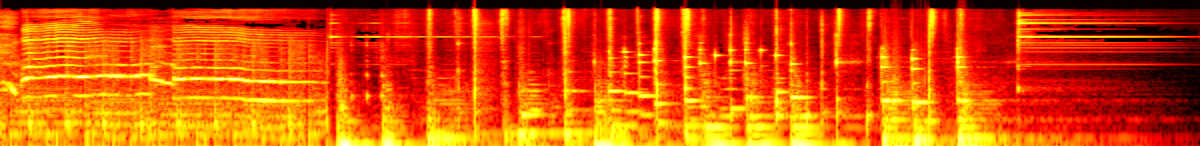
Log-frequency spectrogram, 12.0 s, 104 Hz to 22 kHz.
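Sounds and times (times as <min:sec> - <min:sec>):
bright metallic ding: 0:03.3 - 0:05.1, 0:10.2 - 0:11.9.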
